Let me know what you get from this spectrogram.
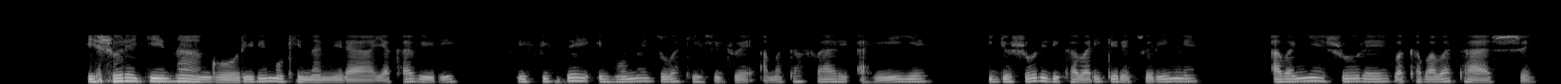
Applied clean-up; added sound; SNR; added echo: none; none; none; none.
